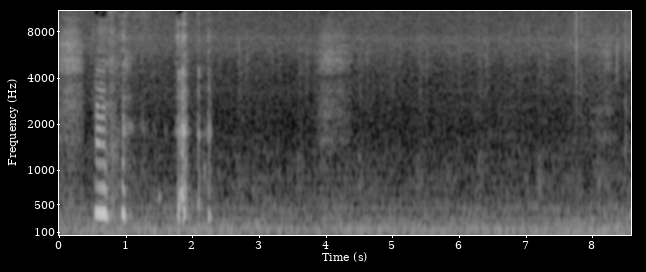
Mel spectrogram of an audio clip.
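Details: Person on day 8 of hiccups: a few short, abrupt voiced catches in a quiet room, with brief voice sounds nearby.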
